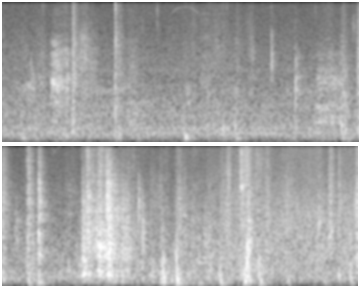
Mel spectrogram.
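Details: A Shiba Inu couple, two dogs full of surplus energy, playfully nibbling at each other; short scratchy yelps and snorting bursts come in quick irregular clusters, loudest around the middle, over a faint scuffling background.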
